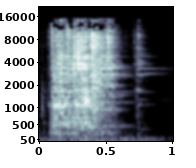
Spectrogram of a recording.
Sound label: Shovel Picking Up Me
